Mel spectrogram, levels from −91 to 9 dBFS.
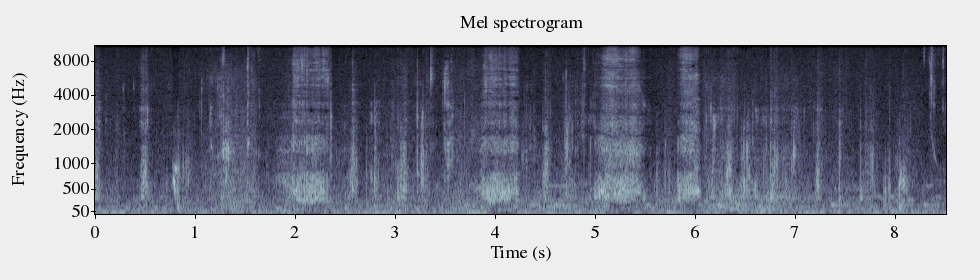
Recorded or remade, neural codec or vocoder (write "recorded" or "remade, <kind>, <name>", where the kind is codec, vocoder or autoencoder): recorded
